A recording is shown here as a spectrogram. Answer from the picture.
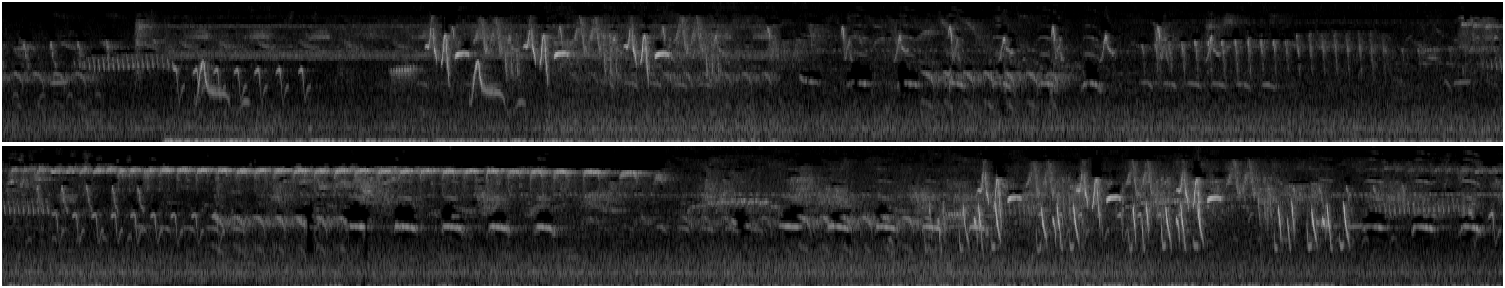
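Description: Songbirds chirping and calling, with flurries of quick chirps in the first few seconds and again near the end, and a high, steady trill lasting several seconds in the middle.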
